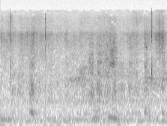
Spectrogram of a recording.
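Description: A dog panting close by, in quick, repeated breaths.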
